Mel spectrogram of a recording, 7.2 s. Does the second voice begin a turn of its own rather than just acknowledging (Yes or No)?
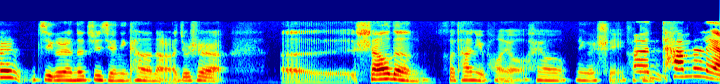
Yes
